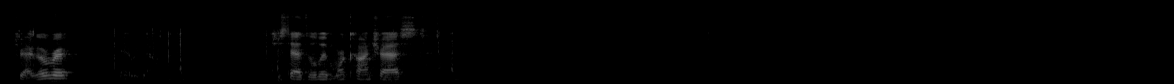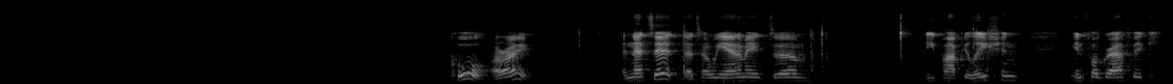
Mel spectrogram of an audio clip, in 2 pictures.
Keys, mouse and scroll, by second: 1.7 space, 4.0 click, 4.4 space, 19.9 space.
